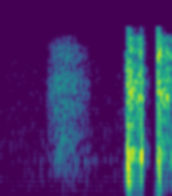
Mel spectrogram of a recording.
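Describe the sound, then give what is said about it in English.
Two loud, harsh coughs come in quick succession near the end, after a mostly quiet stretch. “Excuse me for coughing.”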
